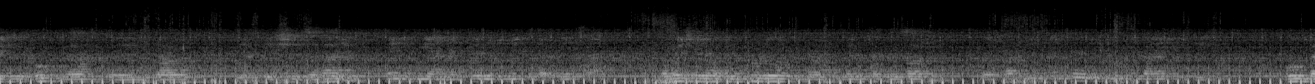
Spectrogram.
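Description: Voices on an old, low-fidelity recording, over a rapid, regular pulsing hum.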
